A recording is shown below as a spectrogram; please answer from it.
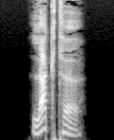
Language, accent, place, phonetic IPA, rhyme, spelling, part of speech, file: German, Germany, Berlin, [ˈlaktə], -aktə, lackte, verb, De-lackte.ogg
- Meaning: inflection of lacken: 1. first/third-person singular preterite 2. first/third-person singular subjunctive II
